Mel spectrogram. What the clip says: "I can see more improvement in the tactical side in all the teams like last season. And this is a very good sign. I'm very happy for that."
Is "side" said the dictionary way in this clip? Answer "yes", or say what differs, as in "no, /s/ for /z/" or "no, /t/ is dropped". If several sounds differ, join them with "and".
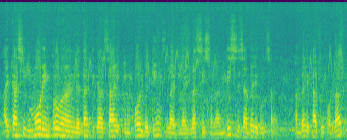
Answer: no, /d/ is dropped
